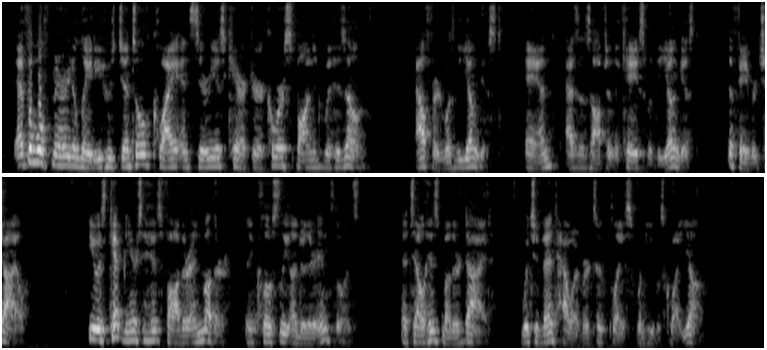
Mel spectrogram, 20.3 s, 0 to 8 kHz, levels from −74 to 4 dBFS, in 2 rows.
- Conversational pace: Yes, average, 170 wpm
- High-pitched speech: No, medium, 155 Hz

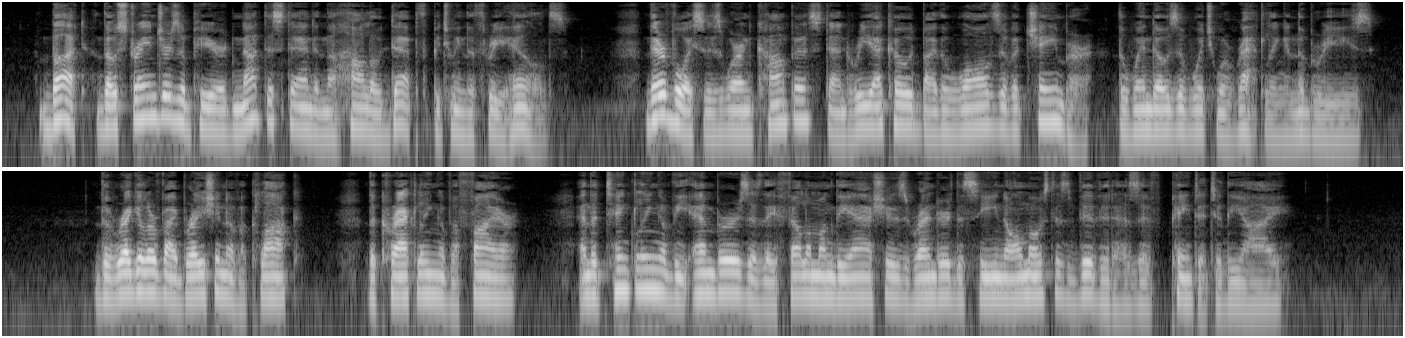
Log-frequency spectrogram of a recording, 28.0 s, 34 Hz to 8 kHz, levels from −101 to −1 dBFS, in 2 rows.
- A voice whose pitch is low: Yes, low, 120 Hz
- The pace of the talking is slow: No, average, 150 wpm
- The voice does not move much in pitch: No, average, 3.4 semitones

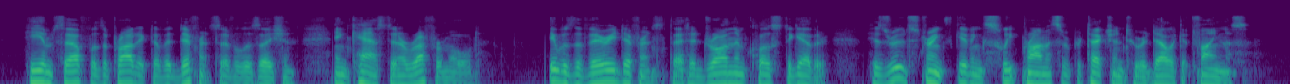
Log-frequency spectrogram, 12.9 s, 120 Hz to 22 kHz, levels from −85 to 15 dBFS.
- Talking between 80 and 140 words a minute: No, average, 175 wpm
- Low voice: Yes, low, 110 Hz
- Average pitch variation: Yes, average, 4.8 semitones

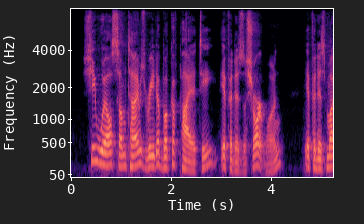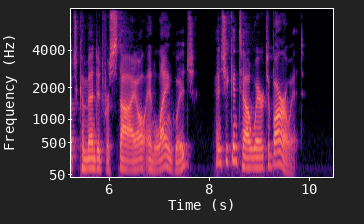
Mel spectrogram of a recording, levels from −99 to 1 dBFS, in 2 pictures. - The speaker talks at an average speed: Yes, average, 185 wpm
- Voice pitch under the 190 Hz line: Yes, medium, 140 Hz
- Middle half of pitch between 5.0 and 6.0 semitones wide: Yes, wide, 5.5 semitones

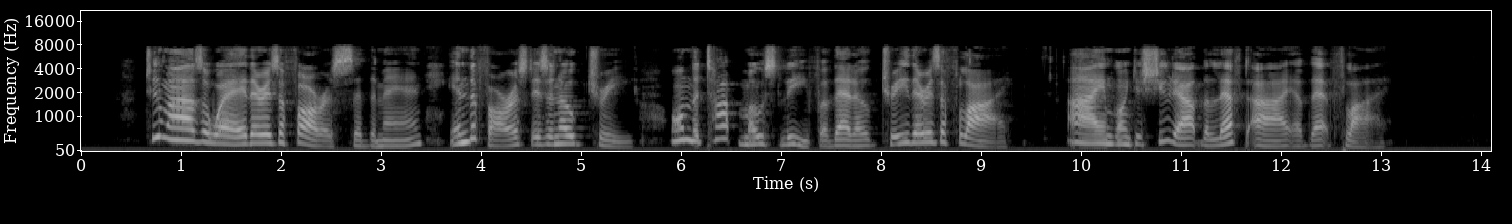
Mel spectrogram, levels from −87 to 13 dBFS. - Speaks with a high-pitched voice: Yes, high, 205 Hz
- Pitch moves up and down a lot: Yes, wide, 7.4 semitones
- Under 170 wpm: No, average, 180 wpm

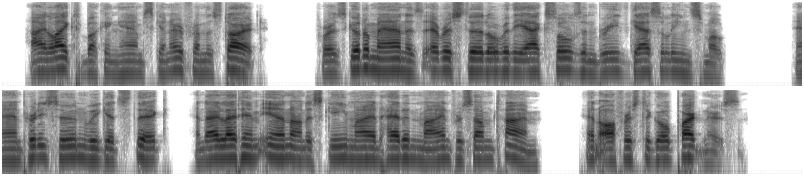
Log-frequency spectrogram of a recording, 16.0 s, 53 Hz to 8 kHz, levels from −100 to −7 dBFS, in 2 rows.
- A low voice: Yes, low, 130 Hz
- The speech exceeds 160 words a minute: Yes, average, 180 wpm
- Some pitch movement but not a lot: No, narrow, 2.2 semitones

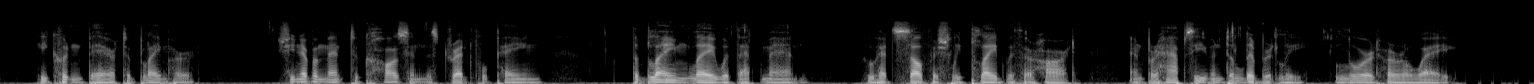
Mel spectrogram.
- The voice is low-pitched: Yes, very low, 85 Hz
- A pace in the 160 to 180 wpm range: No, slow, 135 wpm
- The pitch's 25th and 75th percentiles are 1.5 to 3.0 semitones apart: Yes, narrow, 2.5 semitones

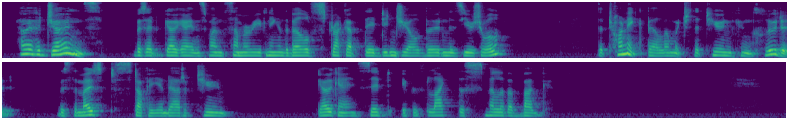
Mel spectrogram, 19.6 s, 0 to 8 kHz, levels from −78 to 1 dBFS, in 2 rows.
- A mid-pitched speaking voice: Yes, medium, 160 Hz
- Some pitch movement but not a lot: No, narrow, 1.9 semitones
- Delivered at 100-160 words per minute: Yes, average, 140 wpm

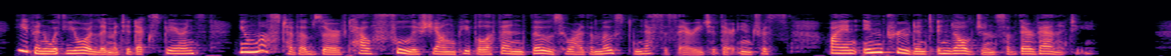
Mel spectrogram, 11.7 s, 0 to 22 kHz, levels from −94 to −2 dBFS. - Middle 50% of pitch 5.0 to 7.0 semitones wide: No, average, 4.6 semitones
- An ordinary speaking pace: Yes, average, 155 wpm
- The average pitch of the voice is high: No, medium, 175 Hz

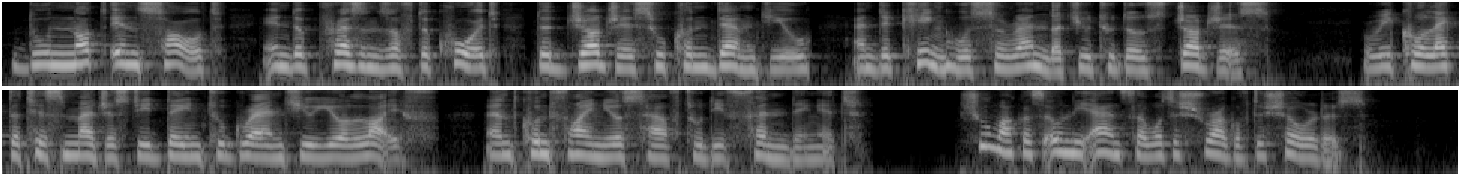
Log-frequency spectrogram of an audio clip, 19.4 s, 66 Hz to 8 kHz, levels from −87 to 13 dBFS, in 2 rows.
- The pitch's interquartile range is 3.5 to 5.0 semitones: No, average, 3.0 semitones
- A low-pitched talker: No, high, 195 Hz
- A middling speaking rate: Yes, average, 150 wpm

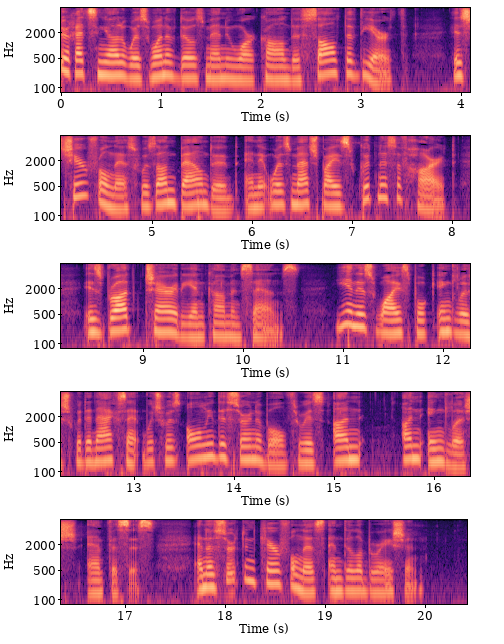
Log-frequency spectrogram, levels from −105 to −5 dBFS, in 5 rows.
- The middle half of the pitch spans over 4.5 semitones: No, average, 3.8 semitones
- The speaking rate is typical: Yes, average, 165 wpm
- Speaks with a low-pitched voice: No, medium, 180 Hz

